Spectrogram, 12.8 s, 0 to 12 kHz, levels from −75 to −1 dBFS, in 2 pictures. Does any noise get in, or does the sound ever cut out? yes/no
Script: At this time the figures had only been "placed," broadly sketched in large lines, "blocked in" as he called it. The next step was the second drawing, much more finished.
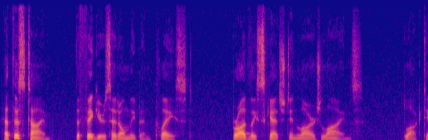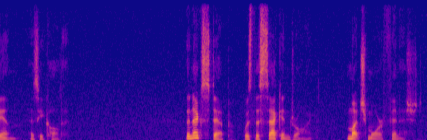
no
